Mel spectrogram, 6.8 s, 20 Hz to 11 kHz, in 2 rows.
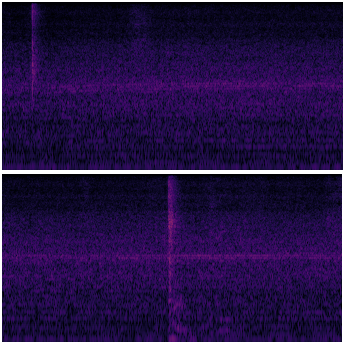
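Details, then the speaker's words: Holmes 12" desk fan HDF-1209 (2007), cleaned and serviced, high-RPM 16in motor driving low-pitch 12in blade, on medium speed; soft steady airflow rush with faint hum, no ticking or rubbing, normal running. "there is not really much change in speeds and that is because once again they chose to use a 16in motor for a 12in blade"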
